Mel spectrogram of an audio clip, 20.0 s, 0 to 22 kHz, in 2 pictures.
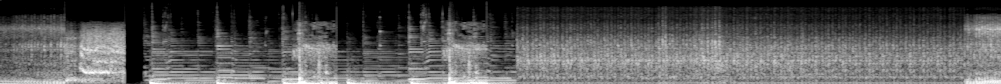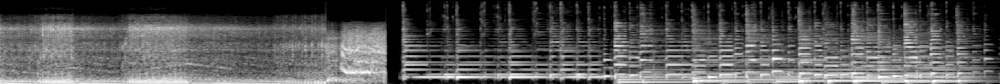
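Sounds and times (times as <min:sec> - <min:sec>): tractor engine idling and revving: 0:04.2 - 0:13.7.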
